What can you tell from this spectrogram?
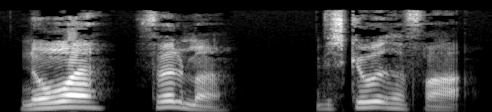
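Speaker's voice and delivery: loud, high opening shout, then easing; urgent call. A narrator's reading. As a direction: order your child out of the fire. Father urging child out of fire.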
